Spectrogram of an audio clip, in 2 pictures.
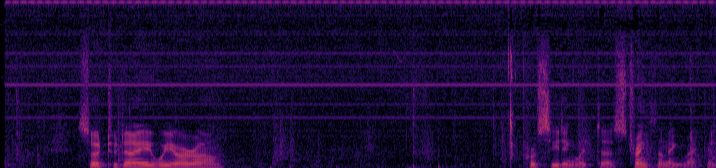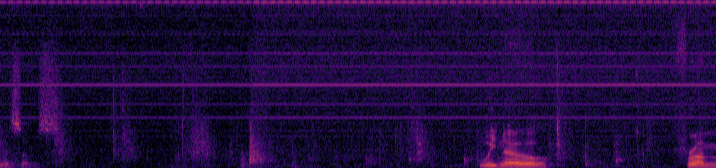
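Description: A man lectures through a microphone, speaking calmly with pauses.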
